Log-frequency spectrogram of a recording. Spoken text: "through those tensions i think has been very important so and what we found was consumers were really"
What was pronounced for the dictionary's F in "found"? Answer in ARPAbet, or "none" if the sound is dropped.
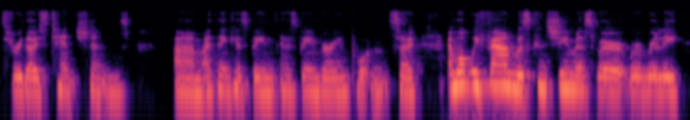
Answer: F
